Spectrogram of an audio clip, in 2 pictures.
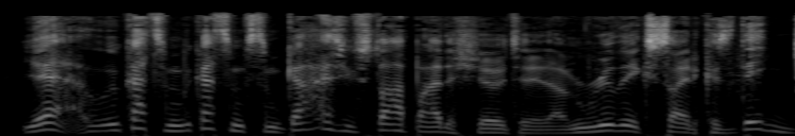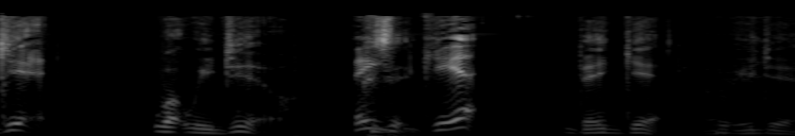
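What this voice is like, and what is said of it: Exaggerated radio announcer voice. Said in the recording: “That's his radio voice. ... That's my intonation going on there.”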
